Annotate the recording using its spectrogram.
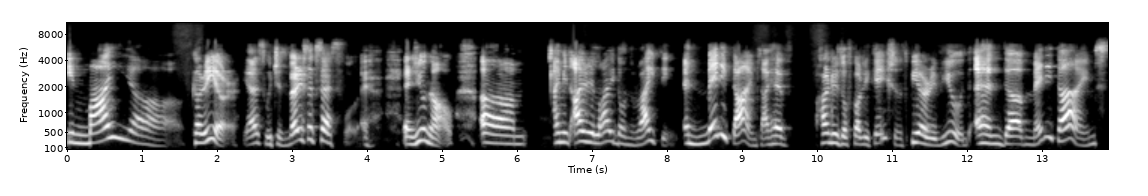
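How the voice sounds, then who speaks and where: The woman's pitch is fairly high and makes very wide swings. She talks at a fairly slow pace. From Romania. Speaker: researcher and interviewer. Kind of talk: interview conversation. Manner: halting.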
